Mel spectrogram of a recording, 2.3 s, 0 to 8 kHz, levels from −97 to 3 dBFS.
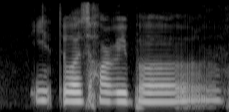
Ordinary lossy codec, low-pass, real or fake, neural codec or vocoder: none; 7.2 kHz; fake; codec, 16 kHz, 4 kbps, FunCodec, trained on Chinese and English, 50 frames a second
